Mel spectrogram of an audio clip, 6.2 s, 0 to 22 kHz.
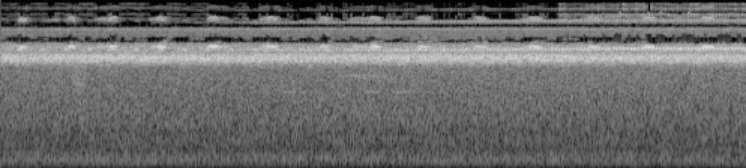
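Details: Night-time cricket chorus recorded in 2022, a continuous shrill high trill with a faint pulsing texture, holding steady throughout without pauses; no other animals or voices stand out.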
